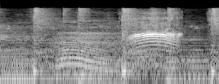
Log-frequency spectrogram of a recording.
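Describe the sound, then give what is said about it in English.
A duck quacks several times in quick succession, nasal and raspy, fairly loud, with no voices. “He left the blankets next to the barn door and waited for Duck to come with the typewriter.”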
